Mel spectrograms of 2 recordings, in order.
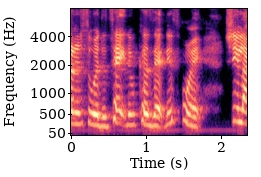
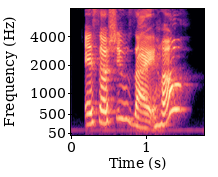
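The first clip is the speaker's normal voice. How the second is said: normal talking voice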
